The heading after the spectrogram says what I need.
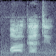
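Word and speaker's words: Ouagadougou: Waga Doo. Well, I got the last bit right. It's Wagger. It's Wagger. So, Waga Doo. I Well, I got the last part right. I said Waga Doo, but whatever.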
